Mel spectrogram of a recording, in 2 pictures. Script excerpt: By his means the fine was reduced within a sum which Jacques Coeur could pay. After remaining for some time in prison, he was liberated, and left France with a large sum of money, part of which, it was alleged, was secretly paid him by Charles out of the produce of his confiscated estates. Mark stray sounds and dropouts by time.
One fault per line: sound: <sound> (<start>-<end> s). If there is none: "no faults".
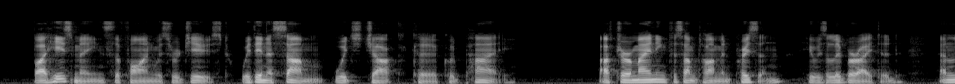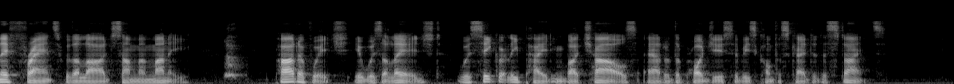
sound: bark (11.8-12.0 s)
